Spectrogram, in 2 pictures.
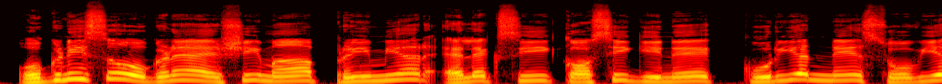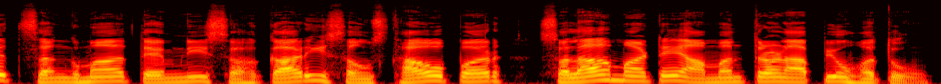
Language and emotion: Gujarati, neutral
